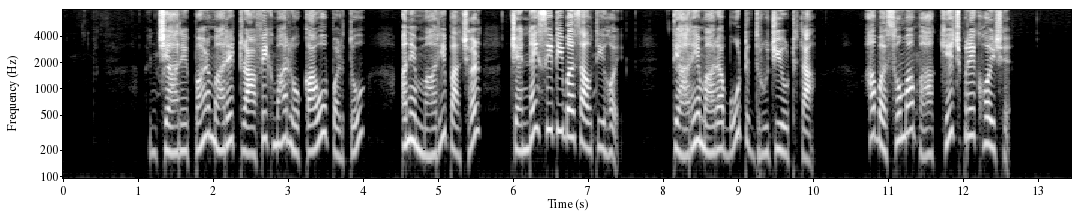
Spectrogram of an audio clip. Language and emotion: Gujarati, fearful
